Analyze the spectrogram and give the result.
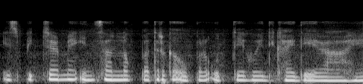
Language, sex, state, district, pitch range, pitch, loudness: Hindi, female, Arunachal Pradesh, Papum Pare, 190-215 Hz, 205 Hz, -14 LUFS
